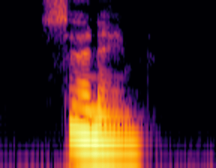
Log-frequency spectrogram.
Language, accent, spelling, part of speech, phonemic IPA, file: English, UK, surname, noun / verb, /ˈsɜːˌneɪm/, En-uk-surname.ogg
